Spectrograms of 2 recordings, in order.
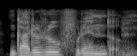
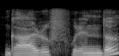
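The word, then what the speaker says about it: ガールフレンド: It will not be Guru furendo but it will be ga garu furendo and this will be apato course.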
